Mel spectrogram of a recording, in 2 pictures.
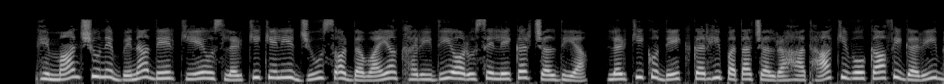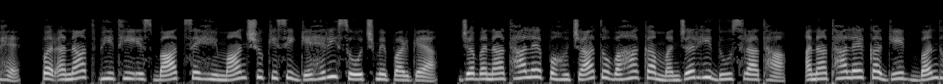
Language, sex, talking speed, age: Hindi, female, 190 wpm, 20-39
